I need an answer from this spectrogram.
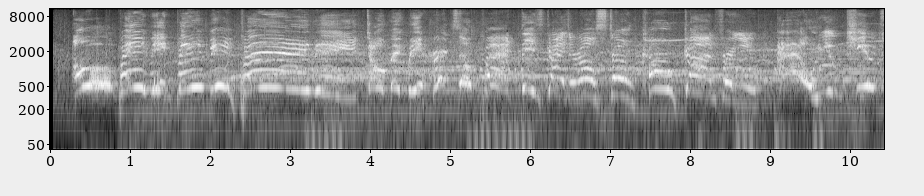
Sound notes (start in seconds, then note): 0.6 audience applauding; 6.4 applause continues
